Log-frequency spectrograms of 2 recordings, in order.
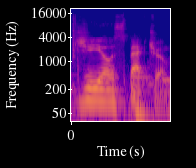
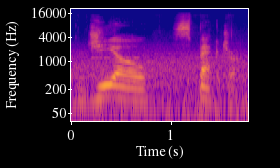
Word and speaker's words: GeoSpectrum: GeoSpectrum. Hey, Chris, we pronounce it GeoSpectrum!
